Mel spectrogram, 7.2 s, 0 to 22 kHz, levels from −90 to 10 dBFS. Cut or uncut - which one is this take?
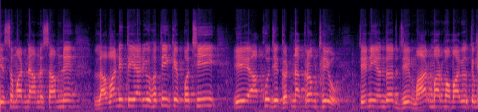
uncut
